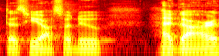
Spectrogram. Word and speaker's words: Hagar: I would say Hagar because it's, yeah, said, it's spelled the same as Sammy Hagar.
